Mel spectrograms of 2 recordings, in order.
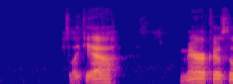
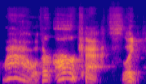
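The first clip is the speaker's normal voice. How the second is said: sarcastic mock wonder; 8 semitones higher, 7 dB louder than usual. Reviewer mocks Fievel's delight, much higher and sarcastic. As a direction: gush over the cats with heavy sarcasm. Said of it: "And so he's like".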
